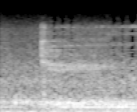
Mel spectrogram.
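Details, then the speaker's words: A French Bulldog snoring while asleep, heard faintly in the background: a steady, low, rough rumble. The owner says he can be heard throughout the house at night. "If you're wondering what the noise is in the background, that is my Frenchie snoring."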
